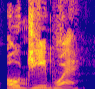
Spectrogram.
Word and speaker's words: Ojibwe: That also includes the, I'm probably going to murder this. – Ojibwe. – I'm going to say that's probably the best pronunciation.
